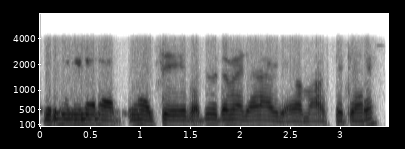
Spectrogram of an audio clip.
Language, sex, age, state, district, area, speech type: Gujarati, male, 18-30, Gujarat, Ahmedabad, urban, conversation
